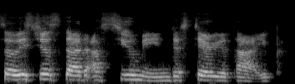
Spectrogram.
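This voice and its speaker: Speaking at a moderate pace, a woman talks with a Spanish accent. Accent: Spanish-speaker. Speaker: university panelist. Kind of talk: panel discussion.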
